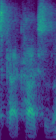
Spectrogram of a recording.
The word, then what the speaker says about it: Scott Cox: There's a lot of Scott Coxes out there, actually, so I don't know.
